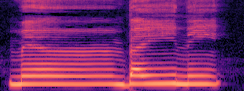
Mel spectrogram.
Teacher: با حروف الاقلاب میں سے ہے اور اقلاب کا معنی ہے بدل دینا تو ہم یہ نون ساکن کو میم میں بدل کے غنہ کے ساتھ یہ حکم کو ادا کریں گے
